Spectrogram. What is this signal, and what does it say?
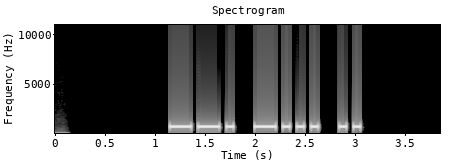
Morse code, heard as a keyed tone, about 17 wpm, 700 Hz. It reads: GBI
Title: USA Call Sign Postfixes - 3 Letters 17wpm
